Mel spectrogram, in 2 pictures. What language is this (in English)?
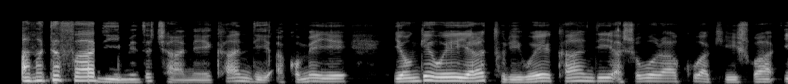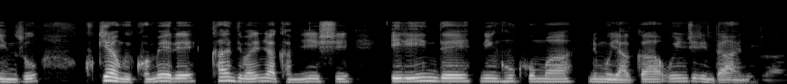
Rundi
